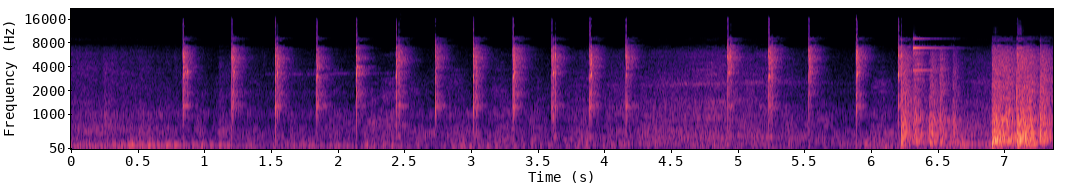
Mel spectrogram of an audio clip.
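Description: A hammer strikes the bearing of an exhaust motor in a steady series of about fifteen sharp metallic blows, evenly spaced and close. A rougher, noisier clatter follows at the end.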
